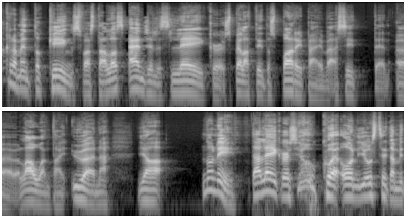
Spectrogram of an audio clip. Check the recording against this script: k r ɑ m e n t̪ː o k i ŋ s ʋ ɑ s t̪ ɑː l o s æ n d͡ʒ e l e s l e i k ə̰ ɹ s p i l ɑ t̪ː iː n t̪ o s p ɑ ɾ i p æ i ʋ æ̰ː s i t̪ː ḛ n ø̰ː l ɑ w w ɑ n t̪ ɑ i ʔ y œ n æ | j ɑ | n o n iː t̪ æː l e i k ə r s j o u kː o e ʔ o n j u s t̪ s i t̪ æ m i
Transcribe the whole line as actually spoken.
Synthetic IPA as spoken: k r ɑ m e n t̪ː o k i ŋ s ʋ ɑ s t̪ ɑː l o s æ n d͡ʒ e l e s l e i k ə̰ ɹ s p e l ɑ t̪ː iː n t̪ o s p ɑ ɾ i p æ i ʋ æ̰ː s i t̪ː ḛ n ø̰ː l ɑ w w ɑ n t̪ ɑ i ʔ y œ n æ | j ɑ | n o n iː t̪ æː l e i k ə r s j o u kː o e ʔ o n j u s t̪ s i t̪ æ m i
